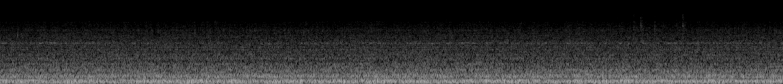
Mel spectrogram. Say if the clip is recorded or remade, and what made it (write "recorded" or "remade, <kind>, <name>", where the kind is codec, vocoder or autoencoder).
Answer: recorded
